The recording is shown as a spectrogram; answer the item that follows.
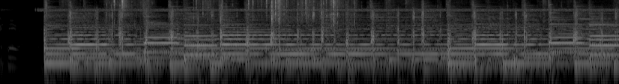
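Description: Background music comes in abruptly about half a second in: held notes over a regular, plucked-sounding pulse.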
